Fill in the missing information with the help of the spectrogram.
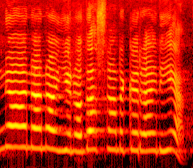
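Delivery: high, dismissive brushing-off voice; mock negotiating. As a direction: wave the request away, way up high. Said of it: "I say".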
